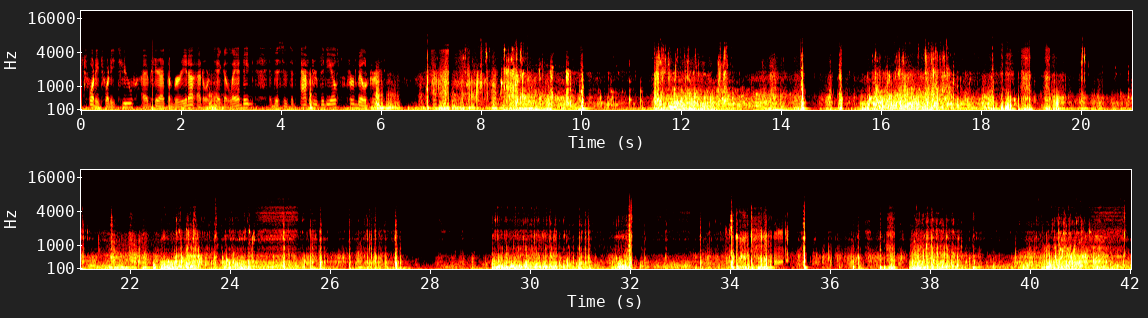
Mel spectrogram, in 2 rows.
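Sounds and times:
diver inhaling through regulator: 0:03.4 - 0:03.8, 0:24.2 - 0:25.8, 0:32.4 - 0:33.4, 0:41.0 - 0:42.0
exhaled bubbles rushing: 0:05.9 - 0:27.1, 0:28.2 - 0:32.0, 0:33.5 - 0:42.0.

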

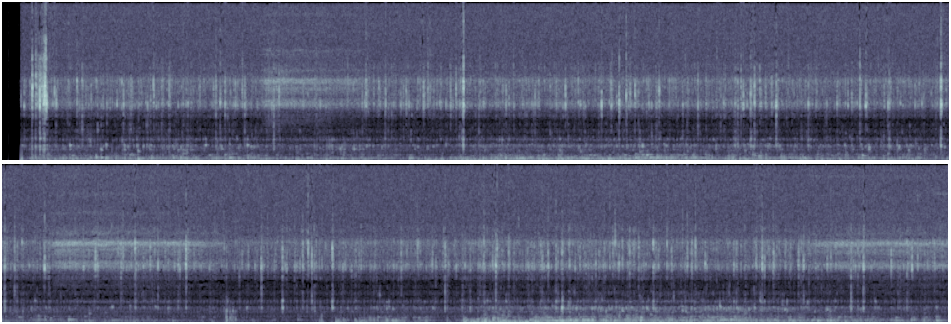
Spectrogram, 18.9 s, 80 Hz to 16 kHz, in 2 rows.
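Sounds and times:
fine crackling ticks: 0:00.2 - 0:18.9
underwater watery rush: 0:00.2 - 0:18.9.

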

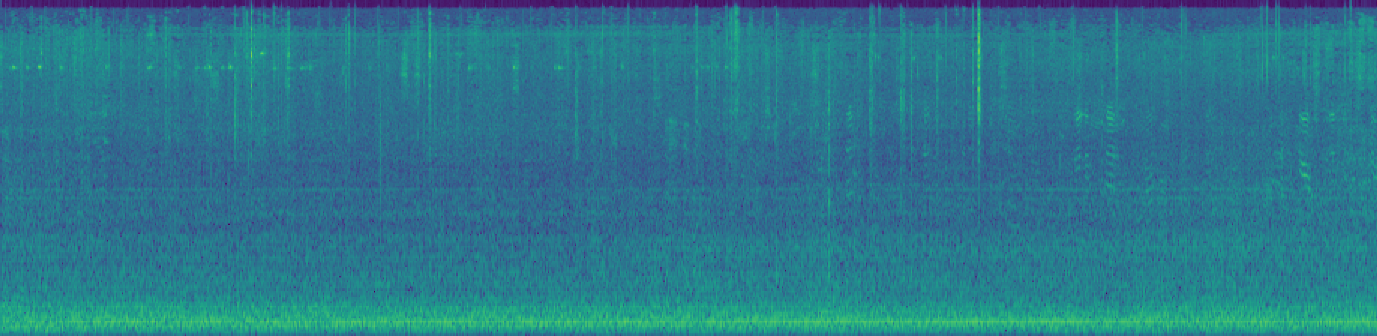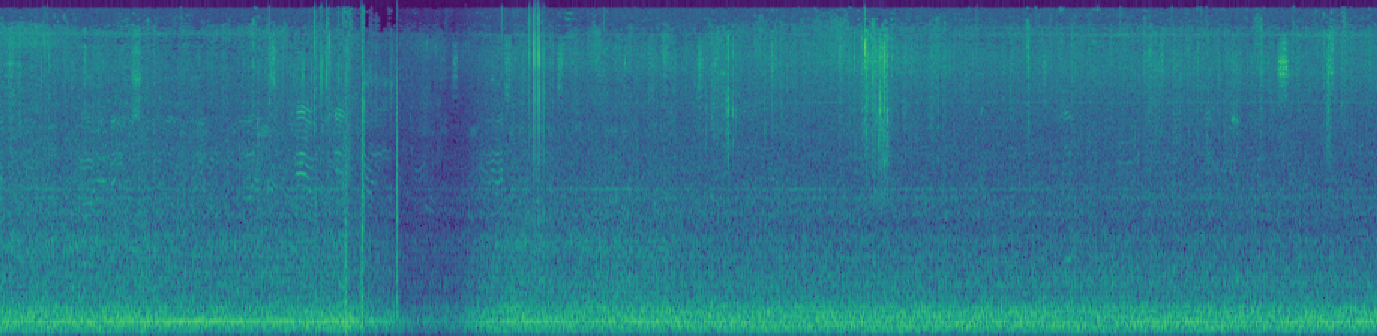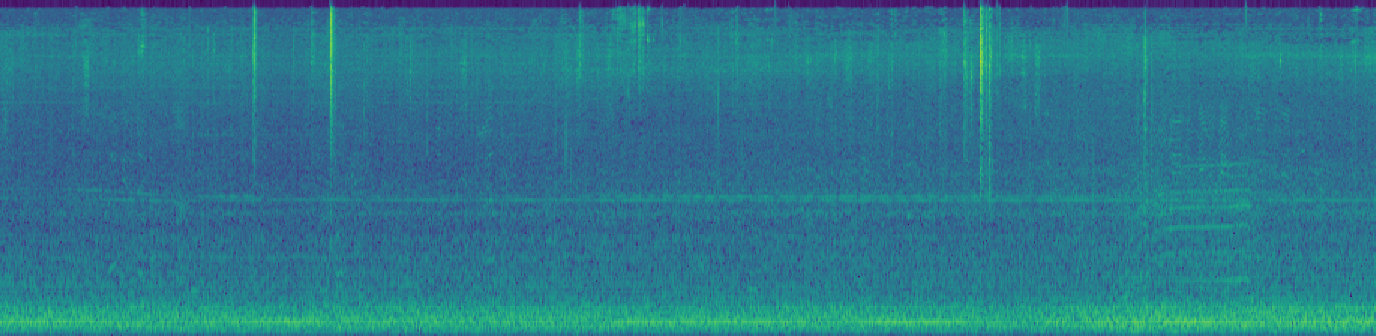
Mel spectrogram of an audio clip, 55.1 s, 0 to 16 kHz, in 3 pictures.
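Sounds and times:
constant low hum: 0:00.0 - 0:55.0.

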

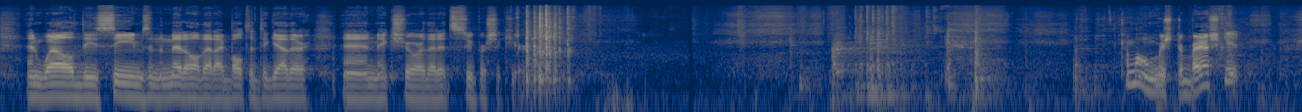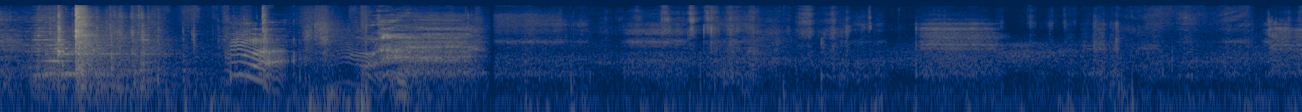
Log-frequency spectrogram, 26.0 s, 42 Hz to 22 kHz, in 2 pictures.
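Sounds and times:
metal squeaks and scrape: 0:13.1 - 0:14.8.

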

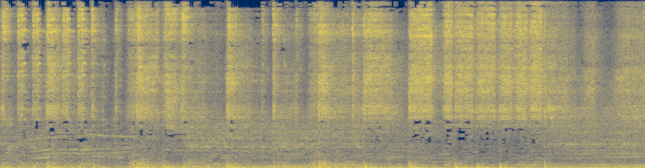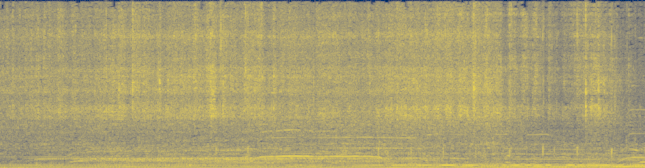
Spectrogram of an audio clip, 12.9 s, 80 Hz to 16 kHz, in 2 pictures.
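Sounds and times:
heavy bass: 0:00.0 - 0:12.9
live pop music: 0:00.0 - 0:12.9
crowd whooping and cheering: 0:06.0 - 0:12.9.

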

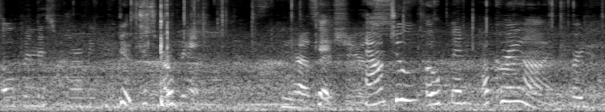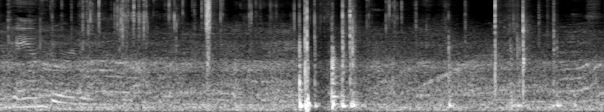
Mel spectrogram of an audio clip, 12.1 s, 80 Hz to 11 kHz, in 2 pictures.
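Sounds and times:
busy room background noise: 0:00.0 - 0:12.0
cardboard pack being torn open: 0:06.8 - 0:08.7.

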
